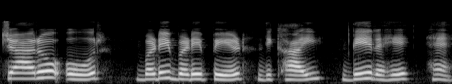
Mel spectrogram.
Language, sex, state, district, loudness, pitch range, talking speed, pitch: Hindi, female, Himachal Pradesh, Shimla, -13 LUFS, 225-265 Hz, 120 wpm, 240 Hz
